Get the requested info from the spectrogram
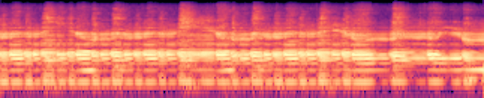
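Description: Jew's harp played with a steady low drone. The player's mouth shapes shifting overtone melodies above the drone, and the reed is plucked again and again.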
